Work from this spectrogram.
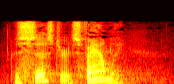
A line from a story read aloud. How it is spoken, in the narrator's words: they murmured against him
